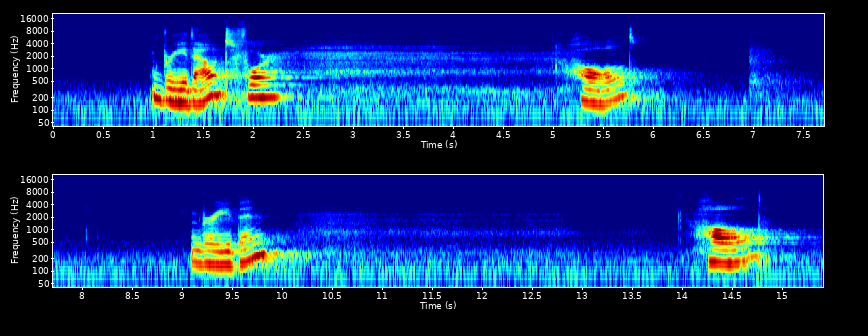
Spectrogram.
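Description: A woman speaks softly and calmly in an echoing room.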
